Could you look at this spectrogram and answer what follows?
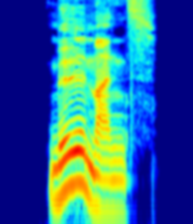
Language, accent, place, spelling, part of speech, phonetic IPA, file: German, Germany, Berlin, Müllmanns, noun, [ˈmʏlˌmans], De-Müllmanns.ogg
- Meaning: genitive of Müllmann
